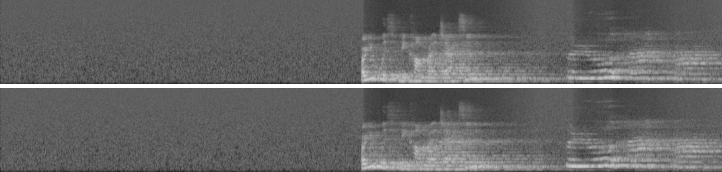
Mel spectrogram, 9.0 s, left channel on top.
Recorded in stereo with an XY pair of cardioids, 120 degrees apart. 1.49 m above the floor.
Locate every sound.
4.5 s a woman speaking: 5° left, 2.5 m
7.1 s laughter: 65° right, 5.5 m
